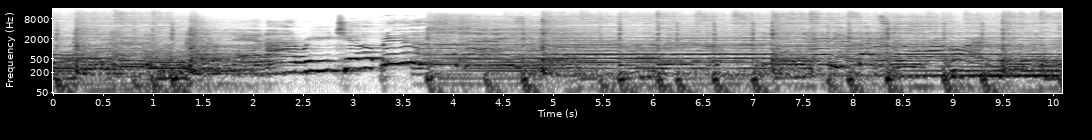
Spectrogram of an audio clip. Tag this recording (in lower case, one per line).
music
blues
